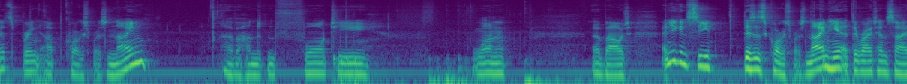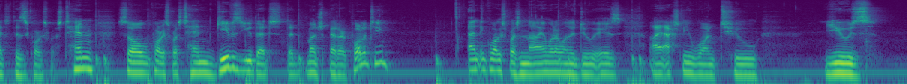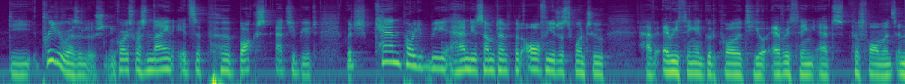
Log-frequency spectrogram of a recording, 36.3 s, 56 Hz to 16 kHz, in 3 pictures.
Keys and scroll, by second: 0.5 super+Tab, 5.7 l, 6.1 i, 7.0 Return.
